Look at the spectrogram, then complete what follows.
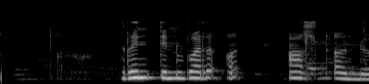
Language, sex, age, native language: Icelandic, male, 9, Icelandic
